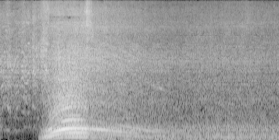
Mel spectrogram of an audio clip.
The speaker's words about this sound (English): Keep driving. Get us the hell out of here.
